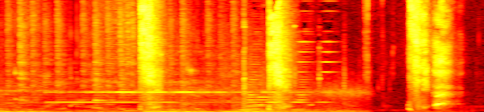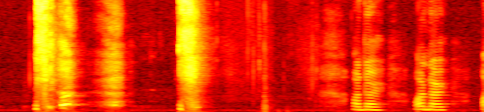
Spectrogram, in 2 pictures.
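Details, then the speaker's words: A run of about five sharp, explosive sneezes after background music and talk, ending with brief speech; sneezing since a nasal swab. "sorry i don't know where the last one went i need to sneeze again"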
